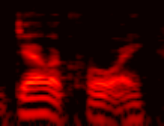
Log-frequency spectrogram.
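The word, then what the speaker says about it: Delacroix: Bobby and Henry Jones and Dicky Delroy, the villagers pronounced his name, Delacroy, eventually made a great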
